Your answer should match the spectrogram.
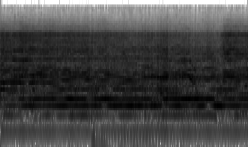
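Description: Live punk rock band's distorted electric guitars and bass holding a long, steady ringing chord, loud and without drum hits, as a song's ending is drawn out.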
